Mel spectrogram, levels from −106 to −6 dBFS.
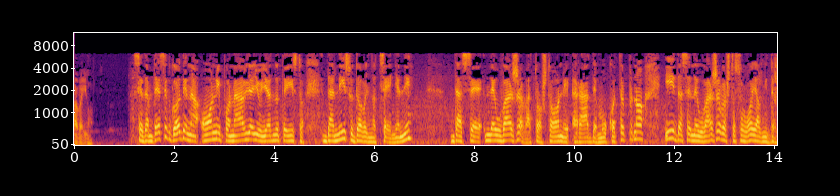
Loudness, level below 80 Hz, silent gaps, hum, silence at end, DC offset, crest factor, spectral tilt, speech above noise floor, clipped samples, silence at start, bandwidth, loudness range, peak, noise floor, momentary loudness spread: -19 LUFS; -52 dBFS; none; none; 0 s; under 0.1%; 14 dB; -5 dB/octave; 36 dB; under 0.1%; 0 s; 6.6 kHz; 2 LU; -6 dBFS; -55 dBFS; 7 LU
